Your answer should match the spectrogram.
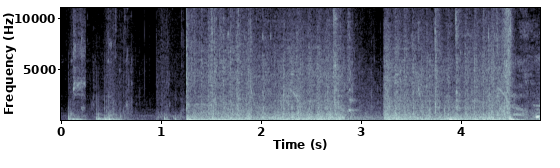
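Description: Rainbow Six Siege gunfire: short bursts of rapid automatic shots, close and loud, broken by a brief quiet gap and then resuming in sustained volleys.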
